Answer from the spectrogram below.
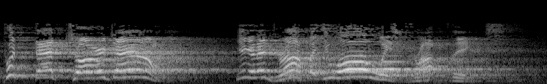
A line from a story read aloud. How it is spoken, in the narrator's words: she screamed at him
